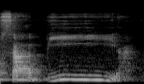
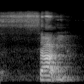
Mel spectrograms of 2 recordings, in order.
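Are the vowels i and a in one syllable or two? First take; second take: two; one. First: The i and a are broken into two syllables. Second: The i and a sound together in one syllable. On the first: The speaker calls it right. "sino sabía" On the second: The speaker calls it wrong. "Donde la I, A suenen juntas"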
